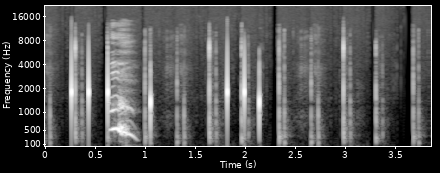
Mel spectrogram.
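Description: Keys on a touch keyboard tick in quick taps.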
